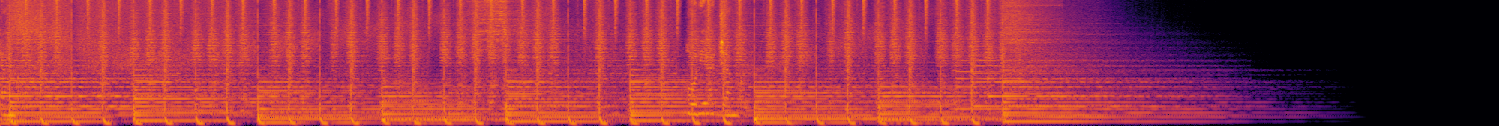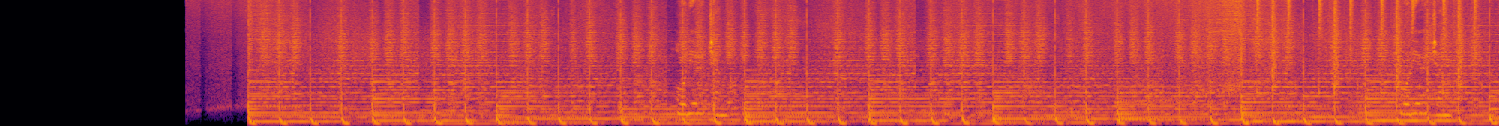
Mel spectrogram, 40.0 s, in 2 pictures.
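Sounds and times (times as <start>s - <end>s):
future ambient electro drum kit: 0.0s - 14.5s, 23.2s - 39.9s.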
